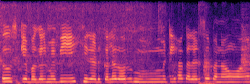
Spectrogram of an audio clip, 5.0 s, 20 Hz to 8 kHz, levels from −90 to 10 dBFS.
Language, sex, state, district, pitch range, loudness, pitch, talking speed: Hindi, female, Uttar Pradesh, Lucknow, 260-285 Hz, -15 LUFS, 265 Hz, 165 wpm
